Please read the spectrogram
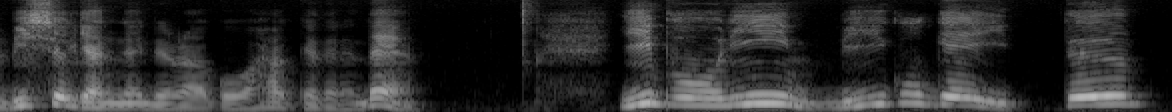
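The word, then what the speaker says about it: Michel Gagner: 전 세계적으로 현재도 그 미셸 가냐라고 있습니다. 영어 발음을 하면 마이클 게그너 뭐 이 정도 되겠습니다. 근데 이 사람이 그 프랑스 지방 그러니까 캐나다의 퀘벡 쪽입니다. 퀘벡 쪽에서 이제 때문에 발음을 미셸 가냐라고 하게 되는데 이분이 미국에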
